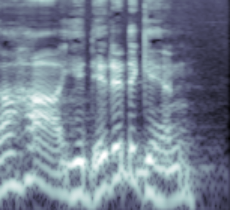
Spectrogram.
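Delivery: put-on scornful, mocking, taunting jeer. Telling how the devil delights in our failures, acting out his words: retelling a mocking taunt. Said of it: "he mockingly says".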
